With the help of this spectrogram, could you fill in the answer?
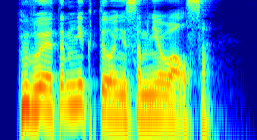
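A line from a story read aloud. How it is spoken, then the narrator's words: Skeptical snort. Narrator (Russian): хмыкнул Ваня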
